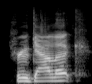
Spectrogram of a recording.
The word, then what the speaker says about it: Gulak: Drew Gallak.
